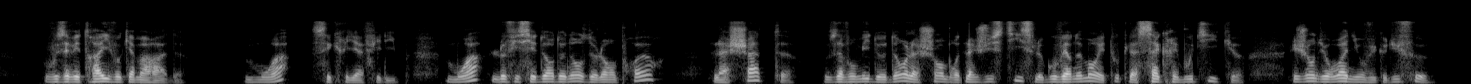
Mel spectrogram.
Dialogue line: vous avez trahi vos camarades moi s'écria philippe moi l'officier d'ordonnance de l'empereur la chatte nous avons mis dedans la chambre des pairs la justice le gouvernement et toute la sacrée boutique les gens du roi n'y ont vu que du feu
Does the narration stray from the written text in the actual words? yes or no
yes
